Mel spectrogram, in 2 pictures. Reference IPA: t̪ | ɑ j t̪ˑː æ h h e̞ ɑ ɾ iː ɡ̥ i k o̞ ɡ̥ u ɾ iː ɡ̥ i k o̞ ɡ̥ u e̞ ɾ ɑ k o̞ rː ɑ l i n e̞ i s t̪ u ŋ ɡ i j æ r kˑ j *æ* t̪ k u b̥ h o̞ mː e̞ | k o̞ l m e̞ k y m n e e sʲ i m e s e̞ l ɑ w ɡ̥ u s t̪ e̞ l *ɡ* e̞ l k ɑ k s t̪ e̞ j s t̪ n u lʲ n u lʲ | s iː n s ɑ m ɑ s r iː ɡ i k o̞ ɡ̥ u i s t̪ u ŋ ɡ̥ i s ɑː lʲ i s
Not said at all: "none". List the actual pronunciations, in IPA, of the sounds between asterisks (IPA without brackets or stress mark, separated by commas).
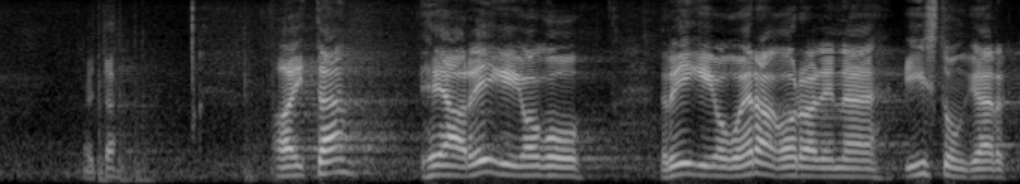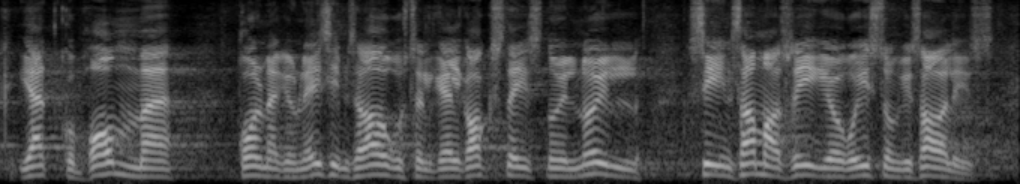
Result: æ, k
